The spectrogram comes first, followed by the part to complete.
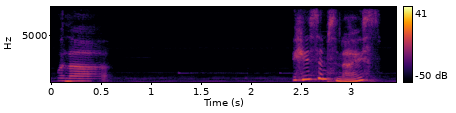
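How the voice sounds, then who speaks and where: A woman's voice: high-pitched, very animated, extremely slow, faint music behind. A woman playing a tabletop role-playing game, improvising casually in character.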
